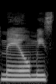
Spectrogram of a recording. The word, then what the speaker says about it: Nahomy: Um, so my, I have a bookstagram and a YouTube and they're both Naomi's Library. My name is spelled I'm a little different. It's N A H O M Y, um, Naomi's Library.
